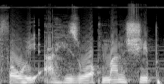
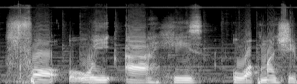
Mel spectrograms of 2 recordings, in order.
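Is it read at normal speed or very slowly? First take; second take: normal speed; very slowly. First: It is read at a normal pace. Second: It is read very slowly.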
